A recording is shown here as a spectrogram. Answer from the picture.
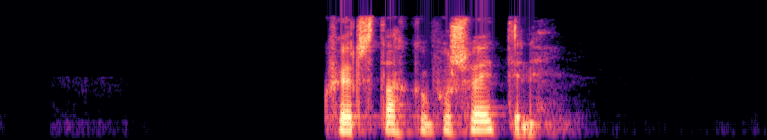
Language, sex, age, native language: Icelandic, male, 50-59, Icelandic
